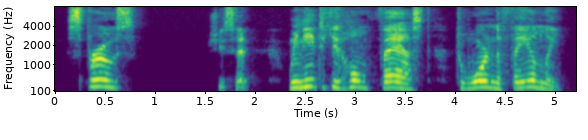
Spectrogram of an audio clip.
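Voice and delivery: puzzled but kind; gentle grandma mouse. Acted. Grandma Poppy.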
